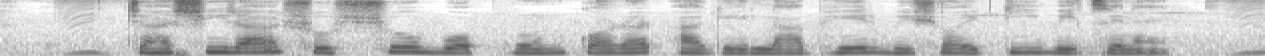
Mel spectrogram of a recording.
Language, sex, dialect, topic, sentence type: Bengali, female, Standard Colloquial, agriculture, statement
